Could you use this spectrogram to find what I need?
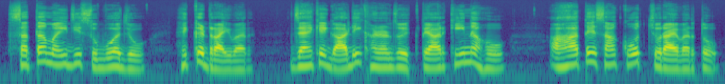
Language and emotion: Sindhi, neutral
